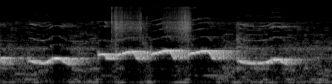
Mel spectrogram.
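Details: A black-throated laughingthrush giving a cat-imitating song for training captive birds: a continuous wavering whistle that dips and rises in gentle loops, cut twice by short harsh hissy bursts.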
